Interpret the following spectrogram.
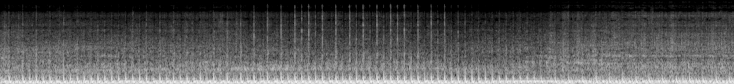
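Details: Yamaha Y16 motorcycle started after sitting a long time: fast light ticking, about four a second, over a lumpy single-cylinder idle; owner suspects loose tappets needing adjustment, unconfirmed.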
